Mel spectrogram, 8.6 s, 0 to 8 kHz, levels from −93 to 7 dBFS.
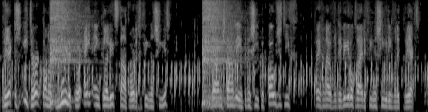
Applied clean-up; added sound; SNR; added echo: classical method spectral subtraction.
